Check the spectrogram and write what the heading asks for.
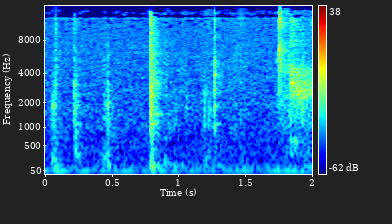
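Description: Plastic punch heads on a We R Memory Keepers Planner Punch Board clicking as they are slid and set in the board's slots: a handful of light clicks, the loudest a little under a second in.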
